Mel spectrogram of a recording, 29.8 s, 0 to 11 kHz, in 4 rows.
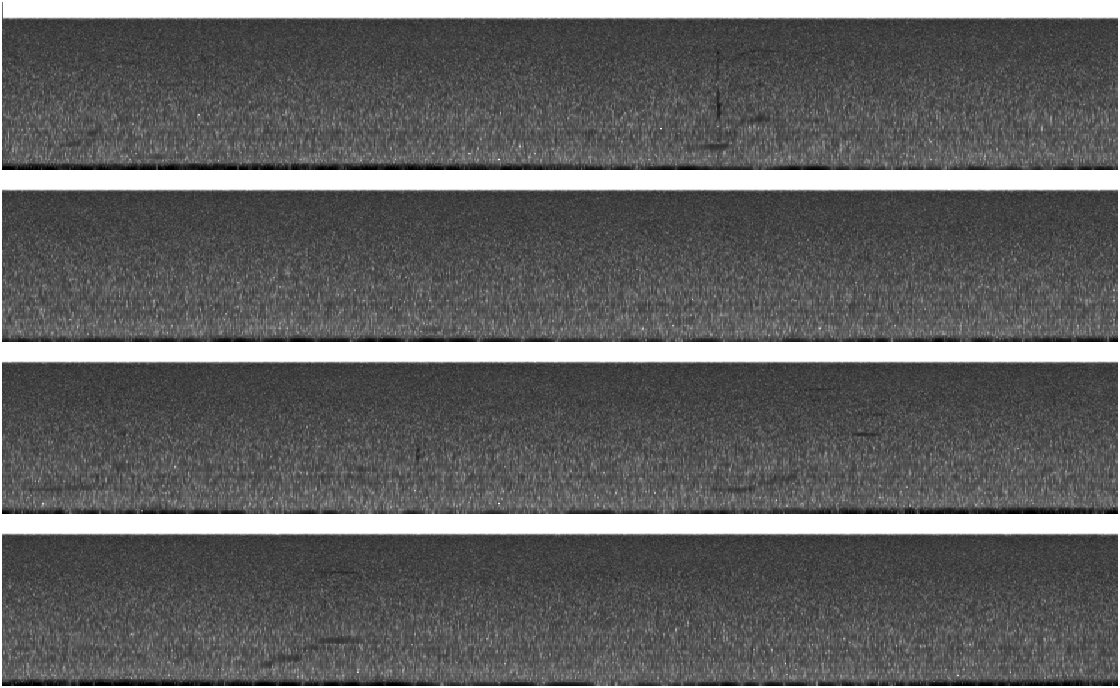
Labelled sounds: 20.2	20.5	humpback whale, 4.4 to 4.6 kHz
24.4	24.7	humpback whale, 0.86 to 3.7 kHz

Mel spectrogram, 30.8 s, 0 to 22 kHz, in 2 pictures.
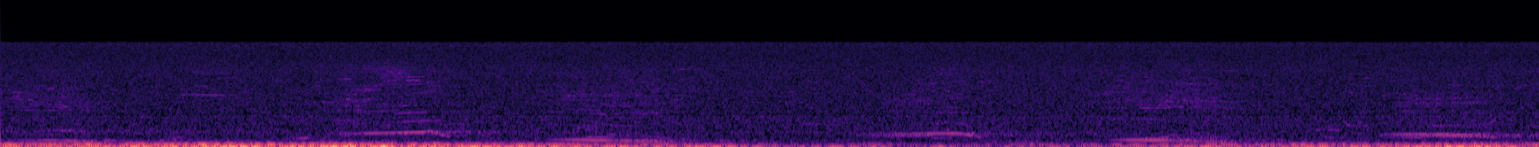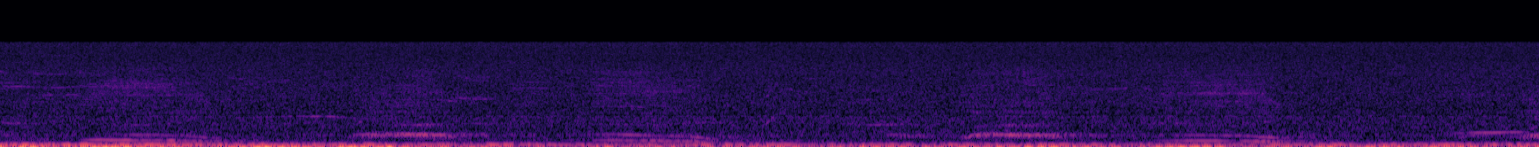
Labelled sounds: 1.8	2.3	humpback whale, 1.6 to 1.8 kHz
3.9	4.3	humpback whale, 0.83 to 3.1 kHz
15.4	16.1	humpback whale, 2.1 to 3.3 kHz
19.9	20.3	humpback whale, 1.4 to 1.7 kHz

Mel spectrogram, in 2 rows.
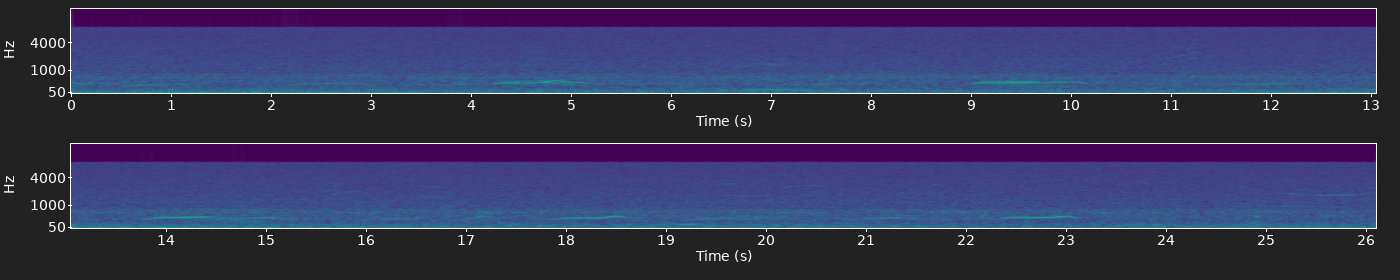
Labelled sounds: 16.5	16.8	humpback whale, 1.5 to 1.7 kHz
25.2	25.9	humpback whale, 1.7 to 2.0 kHz

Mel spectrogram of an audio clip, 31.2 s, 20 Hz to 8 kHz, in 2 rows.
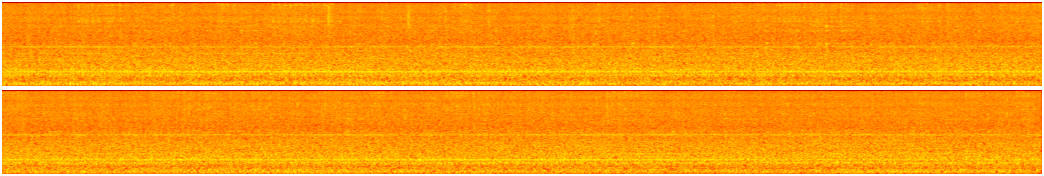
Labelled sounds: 0.9	2.2	vessel noise, 3.4 to 8.0 kHz
3.2	5.2	vessel noise, 3.4 to 8.0 kHz
6.6	7.5	vessel noise, 3.4 to 8.0 kHz
10.9	13.0	vessel noise, 2.8 to 8.0 kHz
13.7	14.6	vessel noise, 3.2 to 8.0 kHz
14.9	16.1	vessel noise, 4.0 to 8.0 kHz
17.8	19.9	vessel noise, 3.8 to 8.0 kHz
20.3	21.5	vessel noise, 3.7 to 8.0 kHz
22.2	23.2	vessel noise, 3.9 to 8.0 kHz
24.7	25.5	vessel noise, 3.9 to 8.0 kHz
30.8	31.1	vessel noise, 3.9 to 8.0 kHz

